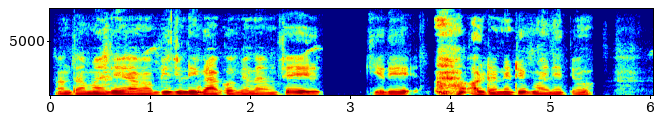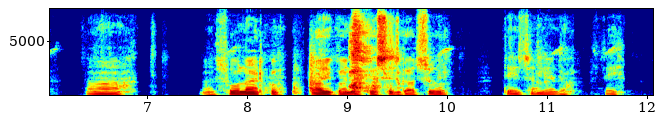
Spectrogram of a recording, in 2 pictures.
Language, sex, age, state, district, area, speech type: Nepali, male, 60+, West Bengal, Kalimpong, rural, spontaneous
